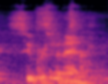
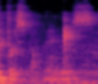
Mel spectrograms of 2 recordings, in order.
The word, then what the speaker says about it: supraspinatus: Okay, and the other one was your supraspinatus. Yeah. I don't know how you say it correctly. Supraspinatus.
